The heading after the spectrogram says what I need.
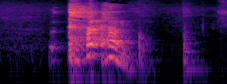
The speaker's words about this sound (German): Eine Sekunde, ich muss mal kurz husten.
